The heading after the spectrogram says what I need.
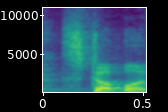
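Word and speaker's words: stubborn: स्टब don't be स्टब इसको क्या पढ़ेंगे स्टब कहेंगे ठीक है आर थोड़ा सा साइलेंट होता है डोंट बी स्टब फिर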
